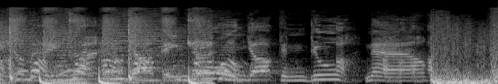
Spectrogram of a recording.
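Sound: explosion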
